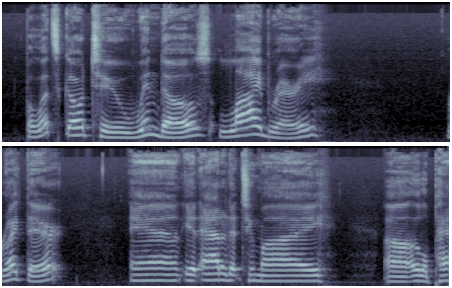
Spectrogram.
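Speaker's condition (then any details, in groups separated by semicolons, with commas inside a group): No condition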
